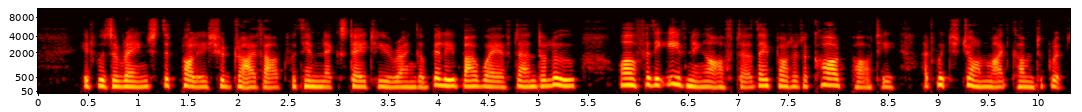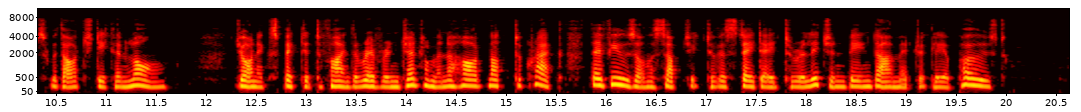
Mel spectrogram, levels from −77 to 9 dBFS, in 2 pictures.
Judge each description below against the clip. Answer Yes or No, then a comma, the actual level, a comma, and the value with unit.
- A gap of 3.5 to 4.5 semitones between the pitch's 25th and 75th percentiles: No, average, 3.0 semitones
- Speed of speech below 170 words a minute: No, average, 185 wpm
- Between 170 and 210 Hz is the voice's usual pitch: Yes, medium, 185 Hz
